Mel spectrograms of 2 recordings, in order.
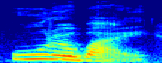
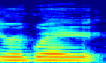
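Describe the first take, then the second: First: The word begins with an 'oo' sound. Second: The word begins with a 'you' sound. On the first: The speaker calls it right. "the U makes it oo sound, so Uruguay" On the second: The speaker calls it wrong. "I'm going to keep saying Uruguay even though I know that's not how you pronounce it"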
